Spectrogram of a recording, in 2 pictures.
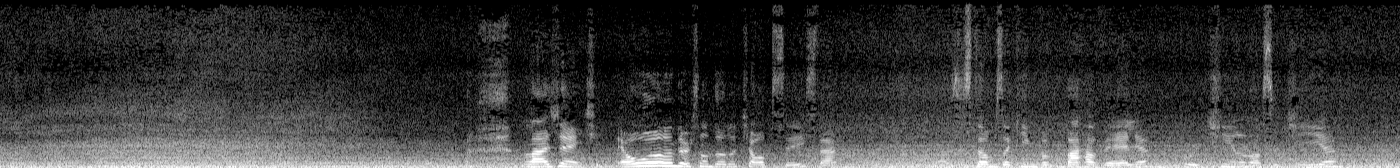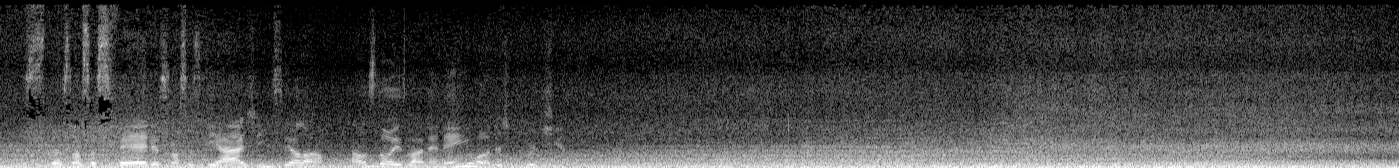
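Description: Waves crash and wash onto a beach with a steady roar.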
